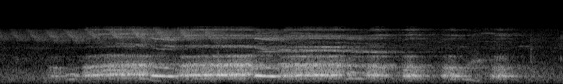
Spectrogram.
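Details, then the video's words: Howler monkeys calling outside a bedroom at Pachamama Caribe, Punta Uva, Costa Rica: a loud, deep, harmonic roaring howl sustained for several seconds, breaking into throbbing pulses near the end before trailing off. "Audio of howler monkey"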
